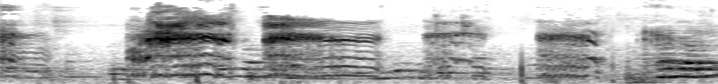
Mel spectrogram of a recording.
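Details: Miniature pinscher crying very loudly: a run of high, strained whining wails, each roughly half a second long with rich overtones, coming about once a second with short quiet gaps between them.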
